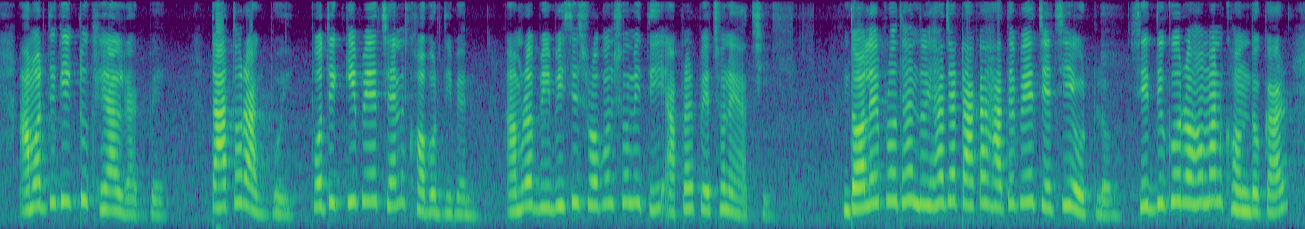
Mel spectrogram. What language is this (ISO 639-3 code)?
ben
